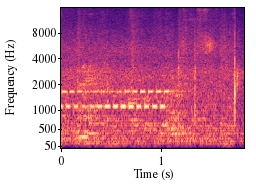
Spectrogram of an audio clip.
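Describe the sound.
A telephone rings with a steady electronic two-tone trill for about a second, set against busy ambient noise and murmuring voices, followed by a few soft clicks.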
